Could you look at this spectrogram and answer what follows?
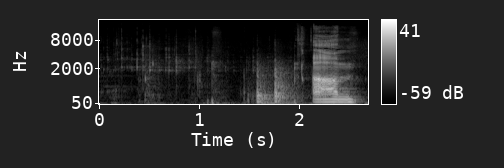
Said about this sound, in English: Take a quick sip of my Coke here.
